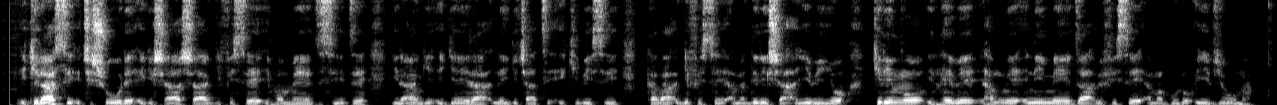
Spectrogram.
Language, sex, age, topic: Rundi, male, 25-35, education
